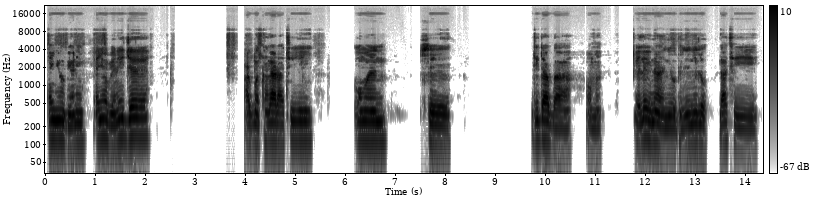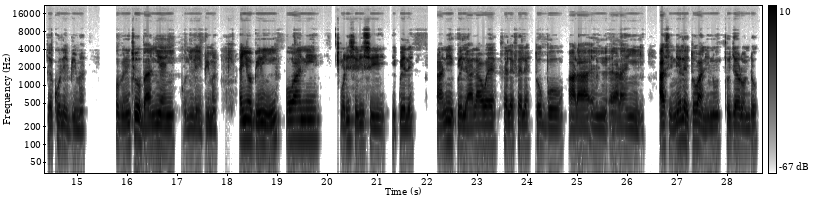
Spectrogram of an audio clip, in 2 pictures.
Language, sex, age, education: Yoruba, male, 46-60, tertiary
